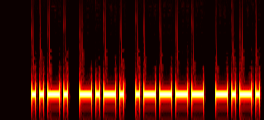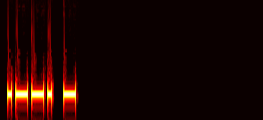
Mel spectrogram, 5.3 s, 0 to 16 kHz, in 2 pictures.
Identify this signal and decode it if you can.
Morse code, heard as a keyed tone, about 30 wpm, 700 Hz. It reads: FC1CPT
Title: DXCC-100 Call Signs - 6 Characters - 30wpm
